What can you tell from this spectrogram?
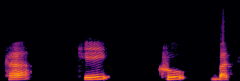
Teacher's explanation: Kalau huruf kaf, dia mengeluarkan nafas, teman-teman.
